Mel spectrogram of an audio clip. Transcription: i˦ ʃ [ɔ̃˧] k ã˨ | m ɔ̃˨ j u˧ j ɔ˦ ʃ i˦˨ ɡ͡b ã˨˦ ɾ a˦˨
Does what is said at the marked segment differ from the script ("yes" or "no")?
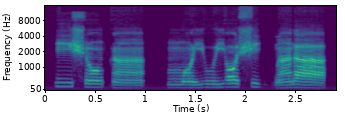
no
